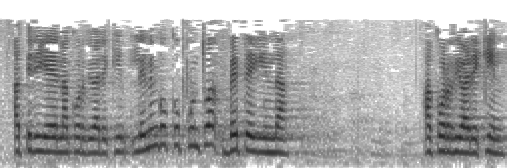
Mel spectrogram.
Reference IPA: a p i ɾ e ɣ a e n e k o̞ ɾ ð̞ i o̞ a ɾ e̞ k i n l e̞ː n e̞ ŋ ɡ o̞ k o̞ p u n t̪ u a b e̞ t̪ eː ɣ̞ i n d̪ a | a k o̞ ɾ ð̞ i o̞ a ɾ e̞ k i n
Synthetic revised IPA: a p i ɾ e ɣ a e n a k o̞ ɾ ð̞ i o̞ a ɾ e̞ k i n l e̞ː n e̞ ŋ ɡ o̞ k o̞ p u n t̪ u a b e̞ t̪ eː ɣ̞ i n d̪ a | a k o̞ ɾ ð̞ i o̞ a ɾ e̞ k i n

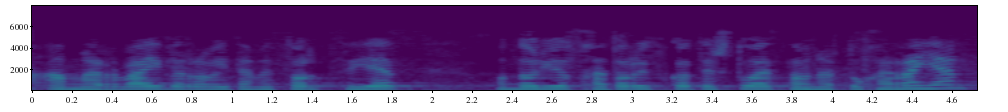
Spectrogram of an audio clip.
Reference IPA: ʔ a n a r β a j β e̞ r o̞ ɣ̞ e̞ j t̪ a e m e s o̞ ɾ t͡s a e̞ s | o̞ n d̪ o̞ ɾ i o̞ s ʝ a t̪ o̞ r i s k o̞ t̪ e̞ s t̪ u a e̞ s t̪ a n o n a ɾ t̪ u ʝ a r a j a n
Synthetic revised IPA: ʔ a m a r β a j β e̞ r o̞ ɣ̞ e̞ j t̪ a e m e s o̞ ɾ t͡s i e̞ s | o̞ n d̪ o̞ ɾ i o̞ s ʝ a t̪ o̞ r i s k o̞ t̪ e̞ s t̪ u a e̞ s t̪ a o n a ɾ t̪ u ʝ a r a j a n

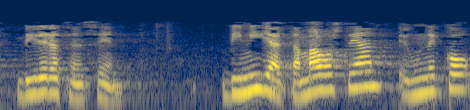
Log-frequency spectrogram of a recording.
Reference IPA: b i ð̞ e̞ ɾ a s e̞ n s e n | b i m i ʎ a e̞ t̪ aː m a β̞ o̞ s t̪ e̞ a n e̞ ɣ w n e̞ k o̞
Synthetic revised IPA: b i ð̞ e̞ ɾ a t͡s e̞ n s e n | b i m i ʎ a e̞ t̪ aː m a β̞ o̞ s t̪ e̞ a n e̞ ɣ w n e̞ k o̞

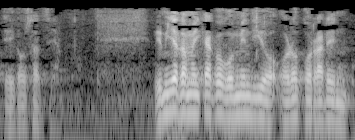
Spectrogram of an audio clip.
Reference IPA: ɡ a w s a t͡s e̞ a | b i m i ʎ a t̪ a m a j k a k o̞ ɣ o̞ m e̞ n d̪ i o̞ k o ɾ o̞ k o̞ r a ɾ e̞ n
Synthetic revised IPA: ɡ a w s a t͡s e̞ a | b i m i ʎ a t̪ a m a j k a k o̞ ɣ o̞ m e̞ n d̪ i o̞ ʔ o ɾ o̞ k o̞ r a ɾ e̞ n

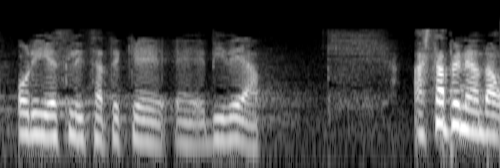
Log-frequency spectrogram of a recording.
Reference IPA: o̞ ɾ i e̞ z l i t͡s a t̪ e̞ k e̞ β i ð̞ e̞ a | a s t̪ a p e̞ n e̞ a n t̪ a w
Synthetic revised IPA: o̞ ɾ i e̞ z l i t͡s a t̪ e̞ k e̞ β i ð̞ e̞ a | a s t̪ a p e̞ n e̞ a n d̪ a ɣ

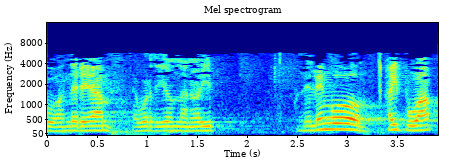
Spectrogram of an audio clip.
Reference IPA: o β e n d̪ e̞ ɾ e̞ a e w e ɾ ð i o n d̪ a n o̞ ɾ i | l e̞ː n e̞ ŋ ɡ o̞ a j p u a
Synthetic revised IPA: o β a n d̪ e̞ ɾ e̞ a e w e ɾ ð i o n d̪ a n o̞ ɾ i | l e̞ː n e̞ ŋ ɡ o̞ a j p u a

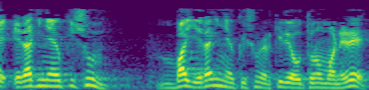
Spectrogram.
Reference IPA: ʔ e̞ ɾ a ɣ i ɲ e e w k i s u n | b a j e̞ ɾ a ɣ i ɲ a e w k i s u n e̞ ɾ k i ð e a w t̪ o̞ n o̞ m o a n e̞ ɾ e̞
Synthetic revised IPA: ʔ e̞ ɾ a ɣ i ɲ a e w k i s u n | b a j e̞ ɾ a ɣ i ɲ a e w k i s u n e̞ ɾ k i ð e a w t̪ o̞ n o̞ m o a n e̞ ɾ e̞

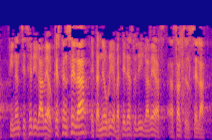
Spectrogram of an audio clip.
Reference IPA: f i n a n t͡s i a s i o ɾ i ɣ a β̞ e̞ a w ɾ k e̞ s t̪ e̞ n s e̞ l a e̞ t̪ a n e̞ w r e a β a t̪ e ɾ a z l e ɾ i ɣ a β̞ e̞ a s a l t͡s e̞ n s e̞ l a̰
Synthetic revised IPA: f i n a n t͡s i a s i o ɾ i ɣ a β̞ e̞ a w ɾ k e̞ s t̪ e̞ n s e̞ l a e̞ t̪ a n e̞ w r i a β a t̪ e ɾ a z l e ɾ i ɣ a β̞ e̞ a s a l t͡s e̞ n s e̞ l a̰

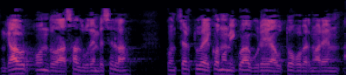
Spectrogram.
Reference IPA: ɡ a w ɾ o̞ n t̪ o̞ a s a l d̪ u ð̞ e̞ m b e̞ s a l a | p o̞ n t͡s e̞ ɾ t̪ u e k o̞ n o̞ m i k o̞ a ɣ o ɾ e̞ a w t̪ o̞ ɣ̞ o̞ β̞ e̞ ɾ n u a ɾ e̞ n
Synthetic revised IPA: ɡ a w ɾ o̞ n d̪ o̞ a s a l d̪ u ð̞ e̞ m b e̞ s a l a | k o̞ n t͡s e̞ ɾ t̪ u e k o̞ n o̞ m i k o̞ a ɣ u ɾ e̞ a w t̪ o̞ ɣ̞ o̞ β̞ e̞ ɾ n u a ɾ e̞ n

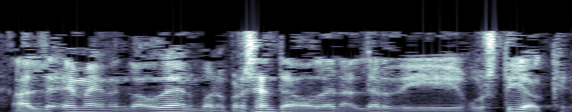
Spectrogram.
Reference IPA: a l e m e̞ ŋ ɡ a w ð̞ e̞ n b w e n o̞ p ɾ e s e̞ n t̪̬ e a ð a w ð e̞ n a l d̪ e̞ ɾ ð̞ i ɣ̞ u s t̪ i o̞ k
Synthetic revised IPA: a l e m e̞ ŋ ɡ a w ð̞ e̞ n b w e n o̞ p ɾ e s e̞ n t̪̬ e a ɣ a w ð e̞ n a l d̪ e̞ ɾ ð̞ i ɣ̞ u s t̪ i o̞ k

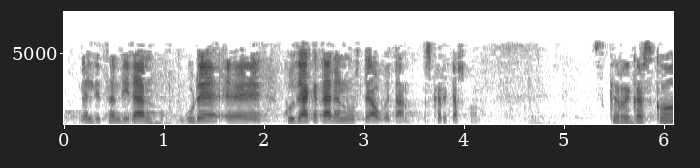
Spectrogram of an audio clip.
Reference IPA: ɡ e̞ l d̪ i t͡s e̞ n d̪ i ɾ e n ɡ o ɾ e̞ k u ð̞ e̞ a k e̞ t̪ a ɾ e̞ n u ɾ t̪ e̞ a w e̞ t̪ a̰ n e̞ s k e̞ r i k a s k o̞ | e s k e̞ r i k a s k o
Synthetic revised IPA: ɡ e̞ l d̪ i t͡s e̞ n d̪ i ɾ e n ɡ u ɾ e̞ k u ð̞ e̞ a k e̞ t̪ a ɾ e̞ n u ɾ t̪ e̞ a w e̞ t̪ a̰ n e̞ s k e̞ r i k a s k o̞ | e s k e̞ r i k a s k o

